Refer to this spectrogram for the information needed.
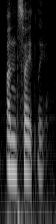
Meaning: Displeasing to the eye
- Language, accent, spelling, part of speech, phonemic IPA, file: English, US, unsightly, adjective, /ʌnˈsaɪtli/, En-us-unsightly.ogg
